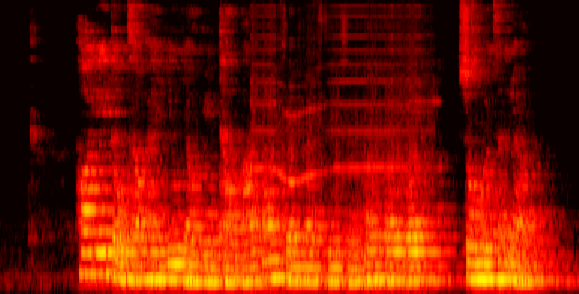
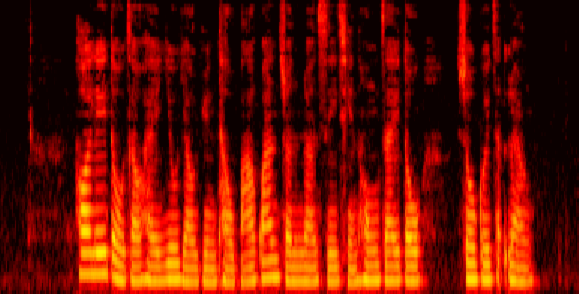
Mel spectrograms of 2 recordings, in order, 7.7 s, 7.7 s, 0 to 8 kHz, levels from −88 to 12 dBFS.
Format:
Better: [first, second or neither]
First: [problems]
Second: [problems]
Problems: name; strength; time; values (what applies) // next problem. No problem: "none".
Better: second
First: noise reduction (neural separator model SepFormer DNS4)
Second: none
